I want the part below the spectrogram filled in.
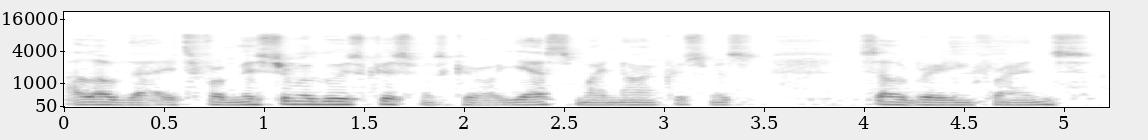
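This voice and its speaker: Fairly low and gravelly, this American man in his seventies delivers his personal testimony flatly at a normal speed. He rambles, restarts, repeats words and makes fun of himself. A little hiss or hum is audible.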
